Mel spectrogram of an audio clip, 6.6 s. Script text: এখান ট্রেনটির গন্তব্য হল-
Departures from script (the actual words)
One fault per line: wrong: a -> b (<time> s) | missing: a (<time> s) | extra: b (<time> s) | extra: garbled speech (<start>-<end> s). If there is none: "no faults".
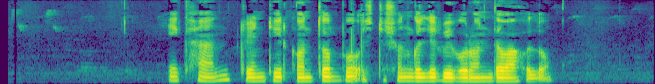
extra: স্টেশনগুলির বিবরণ দেওয়া (3.7 s)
